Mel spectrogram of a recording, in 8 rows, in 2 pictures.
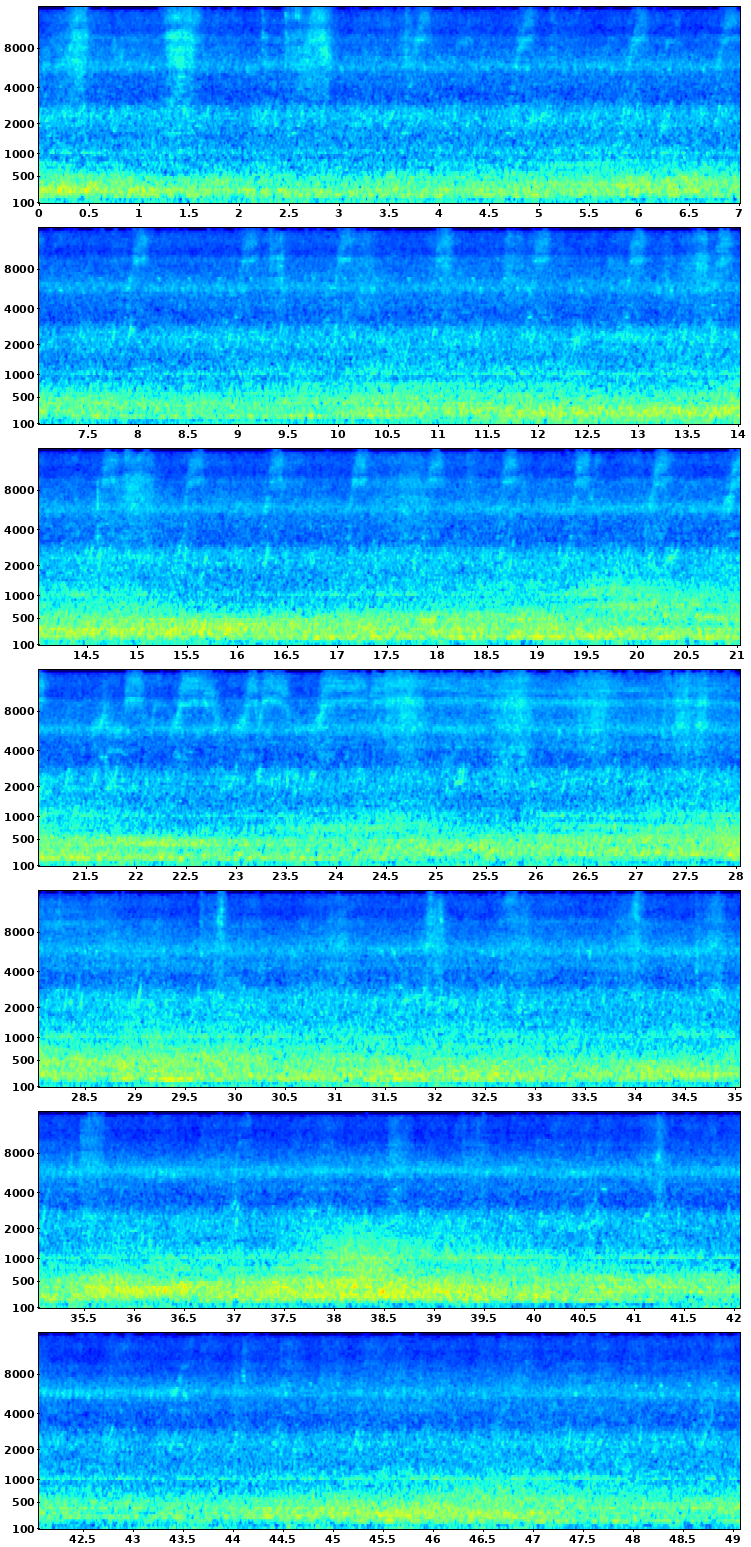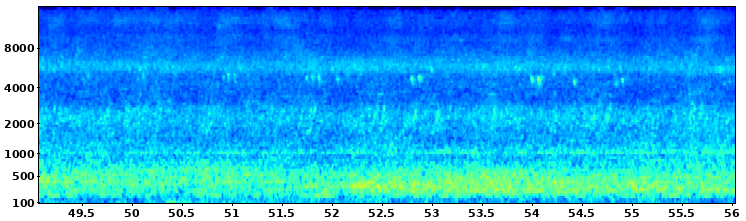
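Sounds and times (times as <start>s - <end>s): propeller aircraft drone: 0.0s - 56.0s.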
